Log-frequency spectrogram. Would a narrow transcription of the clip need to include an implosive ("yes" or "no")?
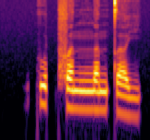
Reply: no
